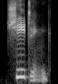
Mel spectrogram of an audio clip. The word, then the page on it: sheeting: Indian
